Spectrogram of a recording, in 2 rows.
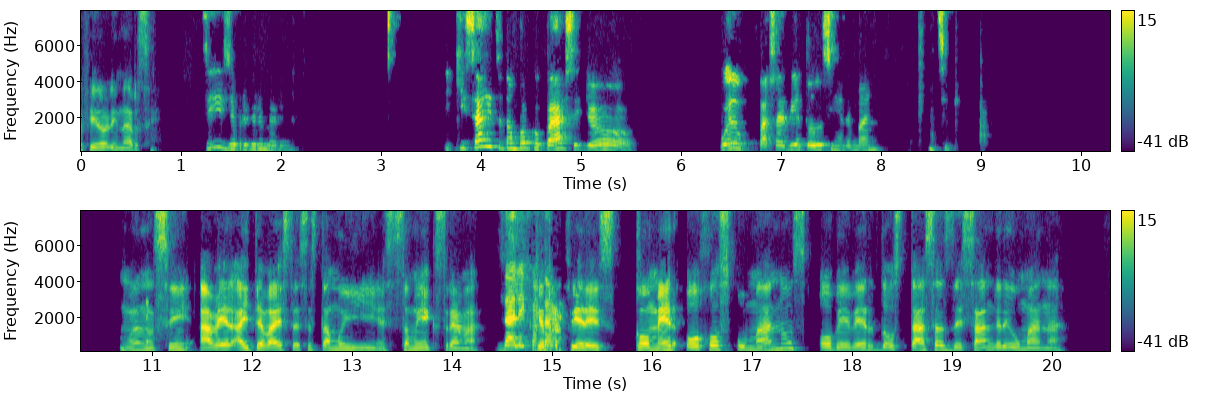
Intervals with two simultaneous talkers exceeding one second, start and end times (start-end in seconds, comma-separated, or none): none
